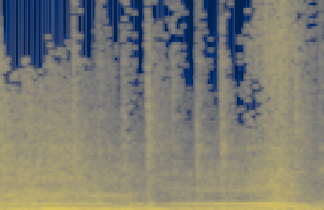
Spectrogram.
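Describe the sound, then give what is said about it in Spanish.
A motorcycle engine roars loudly as the bike zigzags and skids between cars in traffic, a continuous whine that dips in pitch toward the end over dense road noise. “El motorista mira inquieto hacia atrás. Zigzaguea entre los coches. Derrapa y pasa entre dos.”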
